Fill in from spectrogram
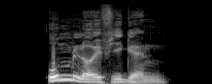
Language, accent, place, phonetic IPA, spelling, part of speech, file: German, Germany, Berlin, [ˈʊmˌlɔɪ̯fɪɡn̩], umläufigen, adjective, De-umläufigen.ogg
- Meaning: inflection of umläufig: 1. strong genitive masculine/neuter singular 2. weak/mixed genitive/dative all-gender singular 3. strong/weak/mixed accusative masculine singular 4. strong dative plural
